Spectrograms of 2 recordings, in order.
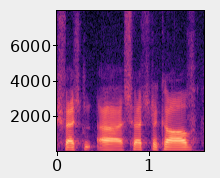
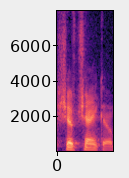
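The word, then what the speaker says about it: Shevchenko: boat nickel fight on there um Grasso beaten strechnikov I'm sorry chefchenko my bad I was I always mispronounce it anyway um and then you have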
